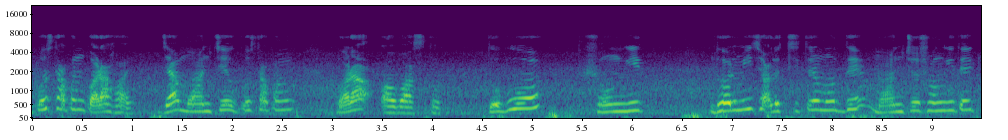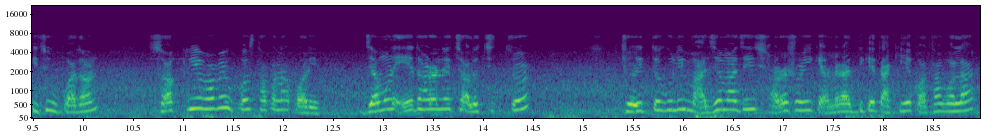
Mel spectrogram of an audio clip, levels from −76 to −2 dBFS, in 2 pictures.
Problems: none marked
